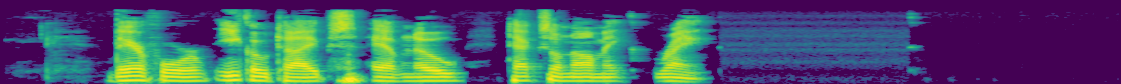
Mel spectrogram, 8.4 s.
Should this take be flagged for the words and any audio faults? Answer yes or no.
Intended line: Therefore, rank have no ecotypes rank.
yes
